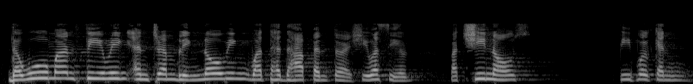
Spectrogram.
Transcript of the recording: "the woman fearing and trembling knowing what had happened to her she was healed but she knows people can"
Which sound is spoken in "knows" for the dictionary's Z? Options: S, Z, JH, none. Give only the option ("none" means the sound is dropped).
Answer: S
